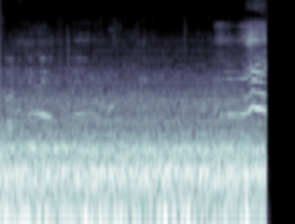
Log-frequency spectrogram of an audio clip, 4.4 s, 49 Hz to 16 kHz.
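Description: Steady low cabin rumble of an Airbus A320 airliner taxiing on the ground after landing, heard from a window seat over the wing, with faint voices in the cabin and a brief high rising voice near the end.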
